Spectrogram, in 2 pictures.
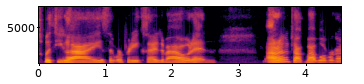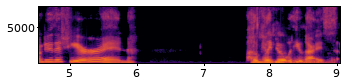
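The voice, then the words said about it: Hoarse voice. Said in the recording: “that's why my voice is kind of hoarse today”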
